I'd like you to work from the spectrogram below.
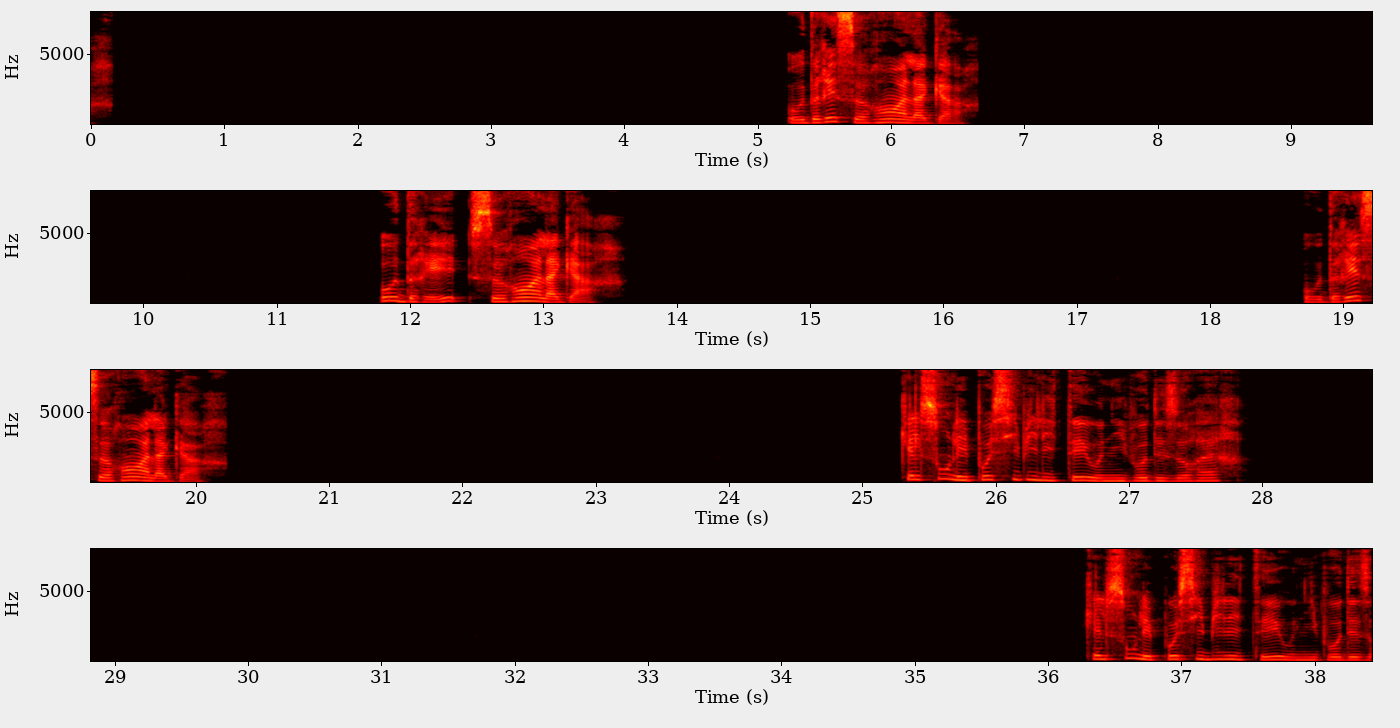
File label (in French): acheter un billet de train prononciation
